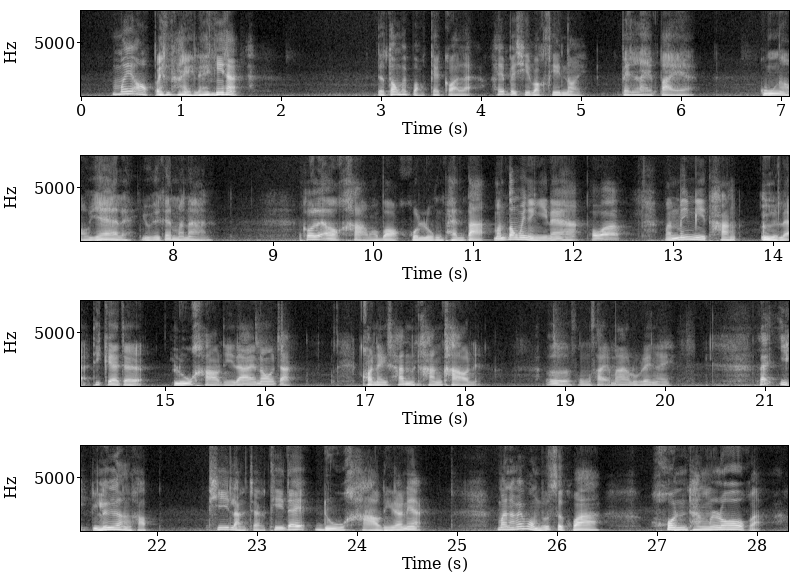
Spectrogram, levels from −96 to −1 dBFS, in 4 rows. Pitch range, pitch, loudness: 110-145 Hz, 120 Hz, -17 LUFS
